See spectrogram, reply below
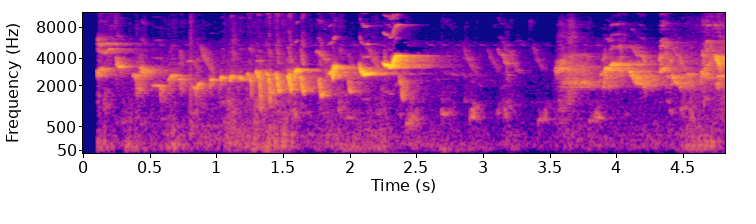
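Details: Ruby-throated bulbul singing a run of bright, warbled and chattering notes that climb toward a louder whistled peak, then fall silent for about a second before a softer jumbled phrase resumes.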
